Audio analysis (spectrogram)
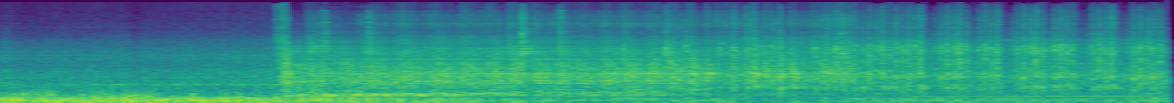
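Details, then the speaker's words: Roller packer engine: loud rough cranking, then an uneven, lumpy run that struggles to hold. Hard starting; the choke appears not to work, and the carb may have been flooded during starting attempts. "the problem we're having is that pulling on the choke up here actually it doesn't do anything by the looks of it i moved a little bit but we may have flooded the carb in our uh attempt to get this thing running"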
